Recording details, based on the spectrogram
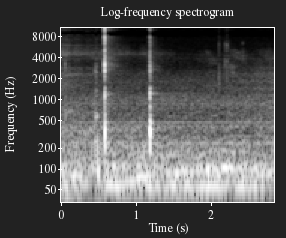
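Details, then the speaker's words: ES192 12/24 V relay tester with a four-pin relay while set to five-pin: a couple of sharp isolated clicks, no open-close cycling, red light; wrong selector setting, not a bad relay. "okay so it clicks once reading the relay but then it automatically goes to a well not automatically but when you push in the button it goes to a red light um and that indicates one of two things the relay's bad or you have it on the wrong s selector switch"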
